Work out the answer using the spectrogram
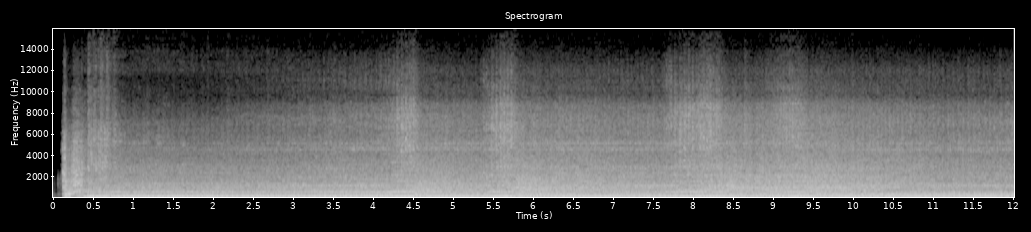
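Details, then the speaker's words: Poulan mud mower V-twin after the fix: a slipping torque bit had left something untightened, now properly tightened. Strong, steady run with quick throttle blips rising and falling cleanly, no misses or popping; better throttle response and it starts easily. "So, now that I got that settled away, uh this thing sounds like better than when I first got this mower. Like this is this is awesome."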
